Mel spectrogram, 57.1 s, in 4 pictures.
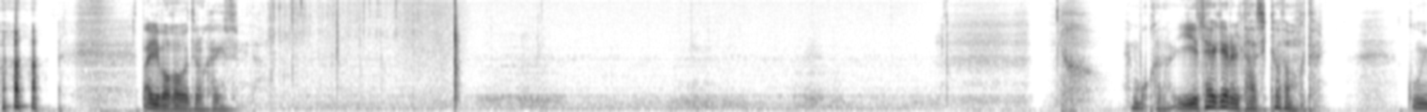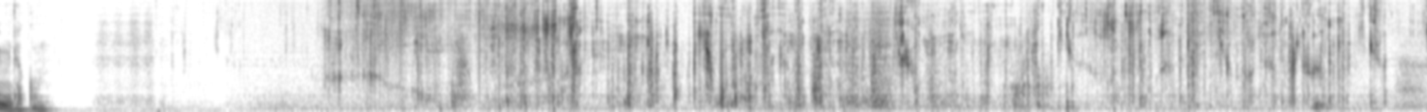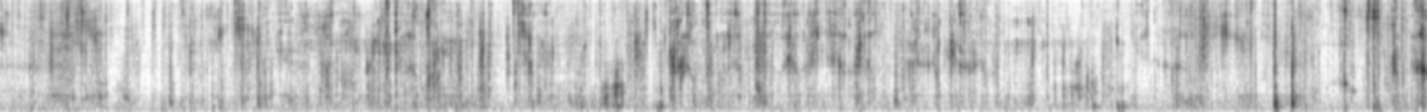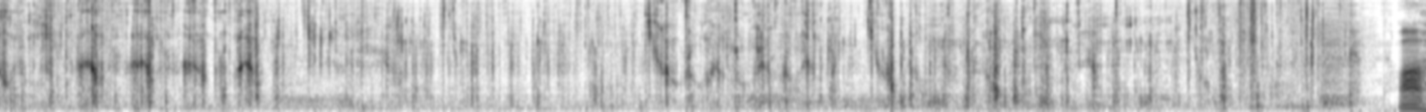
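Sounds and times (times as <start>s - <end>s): crunching and wet chewing: 2.5s - 4.2s, 15.6s - 56.8s.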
